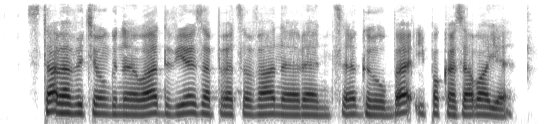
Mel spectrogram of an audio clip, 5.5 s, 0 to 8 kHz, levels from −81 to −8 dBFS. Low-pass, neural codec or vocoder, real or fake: 7.2 kHz; none; real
